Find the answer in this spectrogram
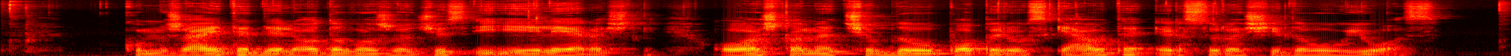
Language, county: Lithuanian, Tauragė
